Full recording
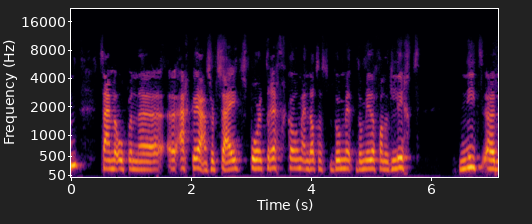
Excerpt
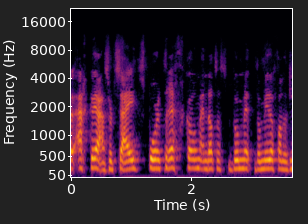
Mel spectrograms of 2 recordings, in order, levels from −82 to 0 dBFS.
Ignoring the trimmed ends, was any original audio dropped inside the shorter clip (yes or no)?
no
